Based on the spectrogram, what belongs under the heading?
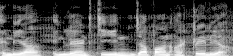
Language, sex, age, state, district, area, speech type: Hindi, male, 30-45, Madhya Pradesh, Betul, rural, spontaneous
